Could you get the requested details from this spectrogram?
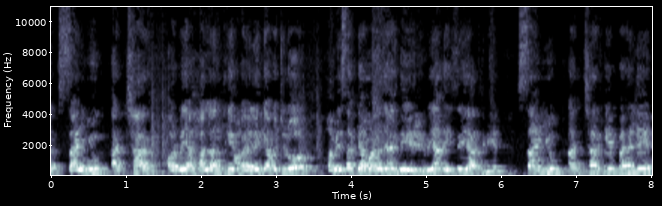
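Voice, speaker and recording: A man teaching a classroom lesson, asking the class questions over and over and calling the students "bhaiya" and "children". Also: extremely high pitch. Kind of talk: classroom lecture. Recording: echoey room, voice from far off, class noise behind.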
